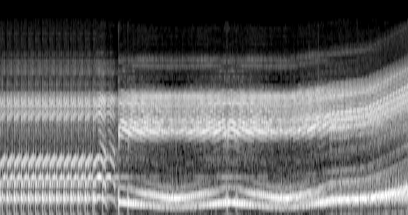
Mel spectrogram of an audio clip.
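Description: Electronic sound effects from a sound-system jingle: a rapidly pulsing synth chord for almost two seconds, then a synthesized tone that swoops down and back up twice before starting a long rising sweep near the end.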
